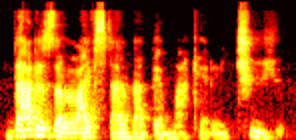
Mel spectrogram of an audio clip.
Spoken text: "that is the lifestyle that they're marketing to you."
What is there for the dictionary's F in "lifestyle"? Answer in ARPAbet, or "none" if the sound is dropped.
F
